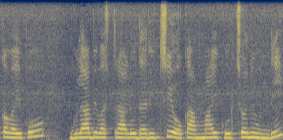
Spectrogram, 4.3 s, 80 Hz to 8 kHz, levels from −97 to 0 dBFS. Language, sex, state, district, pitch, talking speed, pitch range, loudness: Telugu, female, Telangana, Adilabad, 250 Hz, 115 wpm, 235-265 Hz, -16 LUFS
